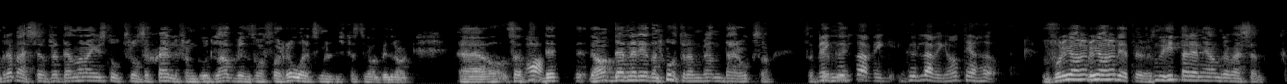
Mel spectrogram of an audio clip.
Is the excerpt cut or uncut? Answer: cut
